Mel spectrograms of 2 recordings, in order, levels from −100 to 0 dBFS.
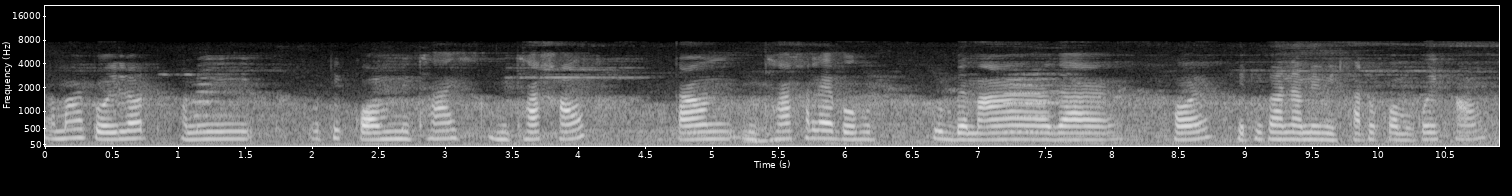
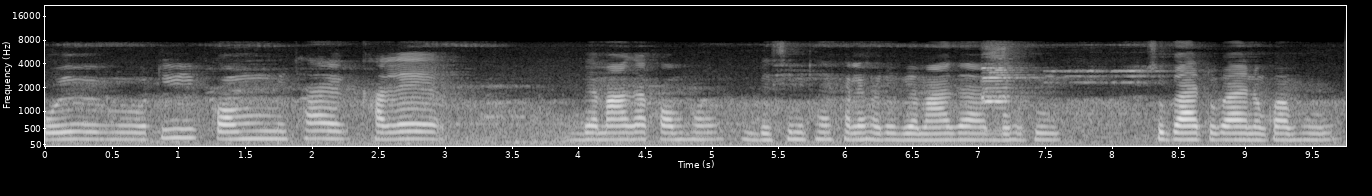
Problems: constant background noise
